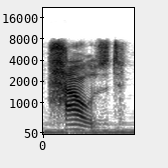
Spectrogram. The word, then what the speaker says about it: housed: we have over here the word housed with the d sound at the end housed housed very nice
